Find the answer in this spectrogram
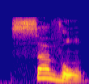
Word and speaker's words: savons: Nous savons. So classic ending for nous, O-N-S. You don't pronounce the final S. Nous savons.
